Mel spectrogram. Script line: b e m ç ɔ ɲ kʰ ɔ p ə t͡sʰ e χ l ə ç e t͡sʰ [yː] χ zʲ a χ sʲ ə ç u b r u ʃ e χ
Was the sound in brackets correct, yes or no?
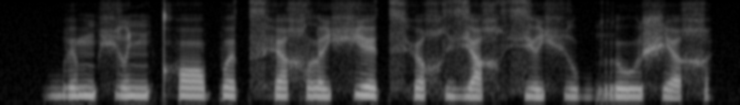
no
